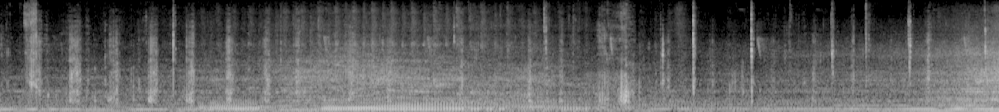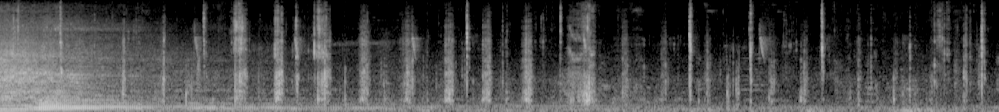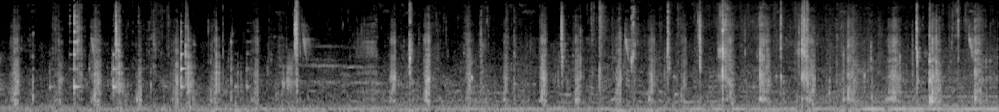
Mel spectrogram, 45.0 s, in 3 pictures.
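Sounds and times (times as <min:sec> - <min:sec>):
rumbling noise: 0:00.0 - 0:22.6
crunching raw vegetables: 0:00.0 - 0:44.9.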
